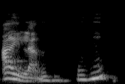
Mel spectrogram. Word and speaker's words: Island: is that people just one correction in pronunciation Island so the state in United States that you say R Island that's the pronunciation perfect okay next everybody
